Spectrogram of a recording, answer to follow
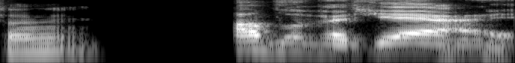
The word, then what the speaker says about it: Pavlovich: Pavlovich, I think. Pavlovich.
